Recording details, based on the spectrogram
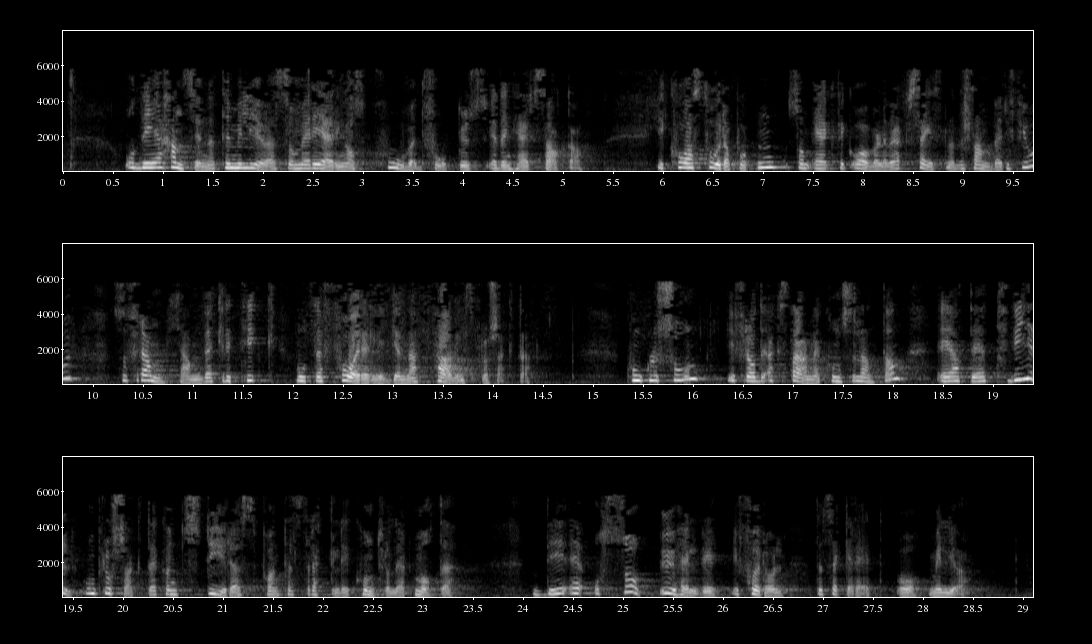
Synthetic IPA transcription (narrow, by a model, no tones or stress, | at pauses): ɔd̪ɛhɛnsyːnət̪ʰɪlmɪljøːəsɔmɛɾɛjeːɾɪŋɑshuːʋəd̪fuːkʉsɪd̪ɛnɦæːɾsɑ̰ːkɑ̰ | ɪkʰʊɑst̪ʰuːɾɑpʰʊʈɳ̩sɔmʔɛːɡfɪkːoːʋəɭɛʋeːʈsæɪsn̩əd̪ɛsɛmbəɾɪfjuːɾsɔfɾɑmçɛnd̪əkʰɾɪt̪ʰɪkː | muːt̪̚d̪ɛfoːɾəlɪɡːənəfæːʋ̪ɪ̰ŋspʰɾʊʂɛ̰kt̪ə̰ | kʰʊŋklʉʂuːnɪfɾoːd̪ɛʔɛkst̪æːɳəkʰʊnsʉlɛnt̪ɑnʔæɾɑt̪̚d̪ɛɛt̪ʰʋiːlʊmpʰɾʊʂɛ̰kt̪əkʰɑnst̪yːɾəspʰɔɛːnt̪ʰɪlst̪ɾɛkːəlɪkʰʊnt̪ʰɾʊlḛːʈmoːt̪ə̰ | d̪ɛʔæɾɔsɔʉɦɛld̪ɪɪfɔɾhɔlt̪ʰɪlsɪkːəɾhḛɪt̪ʔɔmɪljø̰ː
